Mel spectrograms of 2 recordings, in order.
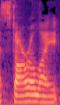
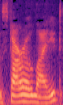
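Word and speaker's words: staurolite: all my travels I had never seen a star light ring have you fairy crosses and so star light it's spelled s s a u r o l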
